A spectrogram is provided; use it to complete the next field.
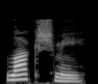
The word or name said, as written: Lakshmi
